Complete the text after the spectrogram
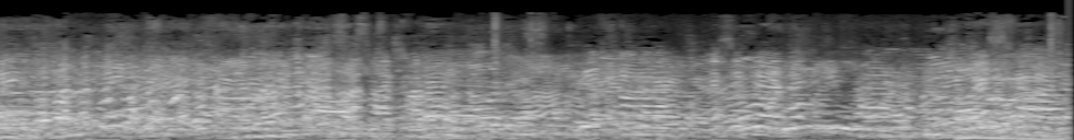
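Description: Children and adults chatter nearby, talking over one another.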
